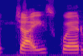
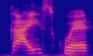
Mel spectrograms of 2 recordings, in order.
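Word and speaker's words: chi-square: बहुत से लोग इसको चाई स्क्वायर बोलते हैं, ठीक है, चीज स्क्वायर बोलते हैं, बट इसको प्रॉपरली जो प्रोनाउंस किया जाता है वो बोला जाता है काई स्क्वायर टेस्ट, ठीक है।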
